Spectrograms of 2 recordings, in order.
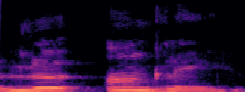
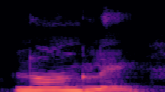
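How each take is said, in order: First: The article le is said fully before anglais. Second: The article's vowel drops and it joins anglais. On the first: The speaker calls it wrong. "that just doesn't sound good" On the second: The speaker calls it right. "they want l'anglais"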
